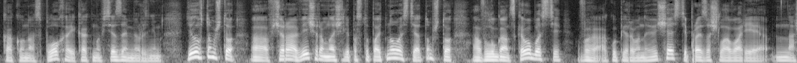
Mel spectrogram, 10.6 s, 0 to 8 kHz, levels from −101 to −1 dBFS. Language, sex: Russian, male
